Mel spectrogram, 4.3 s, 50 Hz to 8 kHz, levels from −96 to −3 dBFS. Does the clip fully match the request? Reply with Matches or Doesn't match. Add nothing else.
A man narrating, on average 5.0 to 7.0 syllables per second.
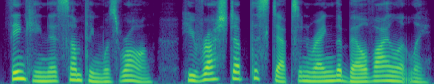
Doesn't match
